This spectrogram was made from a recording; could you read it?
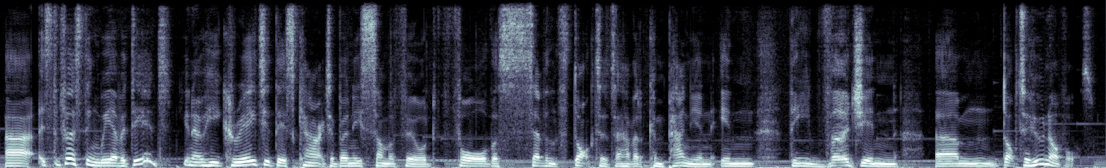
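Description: A man's voice: medium pitch, moderate pace, mellow, soft background music. A British man co-hosting a podcast in a chatty way, enthusiastic and given to wry, teasing asides. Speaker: podcast co-host.

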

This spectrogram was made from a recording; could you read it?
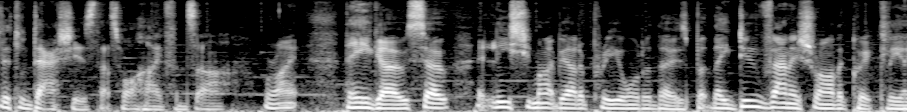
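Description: A British man with a gravelly voice and a dry, wry manner, chatting casually as a podcast co-host. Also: mid-range voice, a little mellow.

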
